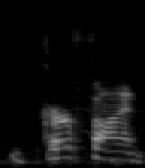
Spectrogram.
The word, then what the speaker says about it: Gurfein: Gerine, like real fine. Gerine, man, I should have figured that out.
